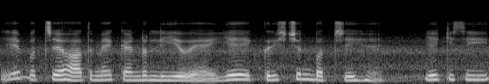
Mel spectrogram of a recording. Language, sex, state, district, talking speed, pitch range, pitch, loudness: Hindi, female, Uttar Pradesh, Hamirpur, 185 wpm, 190-220 Hz, 205 Hz, -18 LUFS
